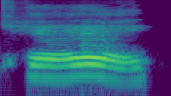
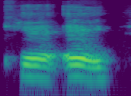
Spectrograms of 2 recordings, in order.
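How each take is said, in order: First: It is said without a glottal stop. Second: It is said with a glottal stop. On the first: The speaker calls it wrong. "as opposed to" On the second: The speaker calls it right. "You can hear the glottal stop in there because I've got my okina"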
